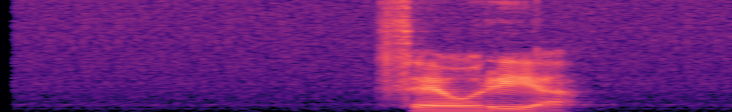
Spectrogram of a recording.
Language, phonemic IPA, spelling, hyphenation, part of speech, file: Greek, /θeoˈria/, θεωρία, θε‧ω‧ρί‧α, noun, El-θεωρία.ogg
- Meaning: 1. theory 2. contemplation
